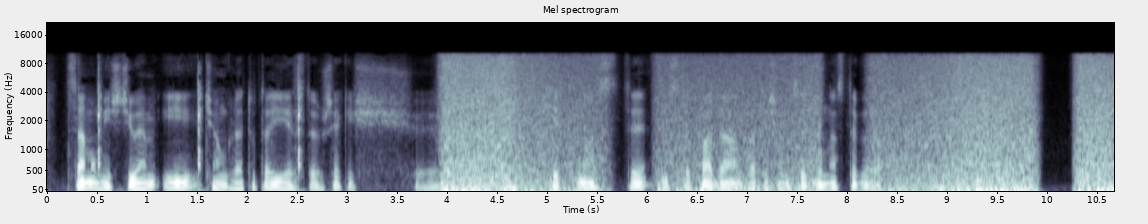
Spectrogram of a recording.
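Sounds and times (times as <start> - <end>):
speech: 0.2 - 8.8
stereo channel broadband test noise: 3.9 - 10.6.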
